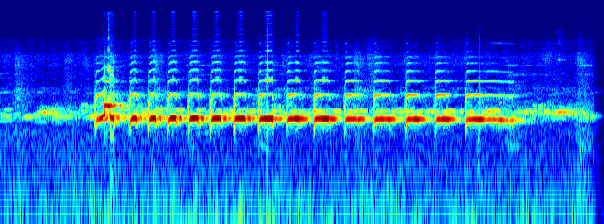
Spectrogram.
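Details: Bangkok-type zebra dove, a one-year-old cage bird raised for singing contests; a mellow low whistled coo repeated as a rapid even series of about twenty pulsed notes, steady in pitch, softer lead-in and tail.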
